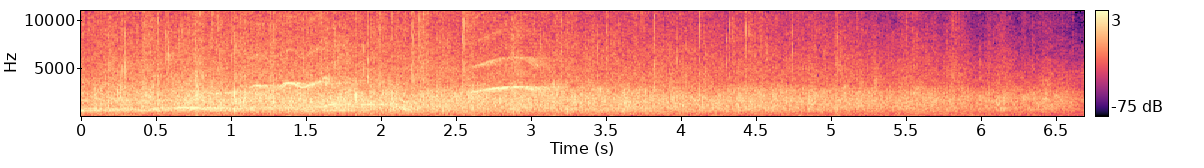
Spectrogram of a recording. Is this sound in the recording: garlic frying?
no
